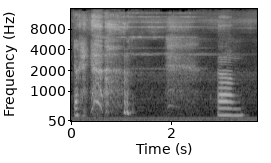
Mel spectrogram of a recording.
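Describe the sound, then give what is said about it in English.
A telephone rings once near the end, a short steady electronic tone. It follows a few soft vocal sounds and quiet room noise. “Do you want to answer the phone or?”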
